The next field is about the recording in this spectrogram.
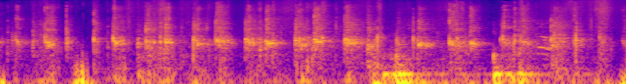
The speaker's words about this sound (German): Okay, jetzt kommt hier gleich das nächste Lot. Die Pferde sind alle schon aufgesattelt und es geht los. Das hört man jetzt auch.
